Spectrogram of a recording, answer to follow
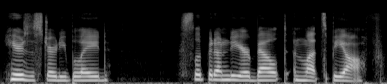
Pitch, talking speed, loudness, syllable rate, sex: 195 Hz, 200 wpm, -17 LUFS, 5.5 syllables/s, female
